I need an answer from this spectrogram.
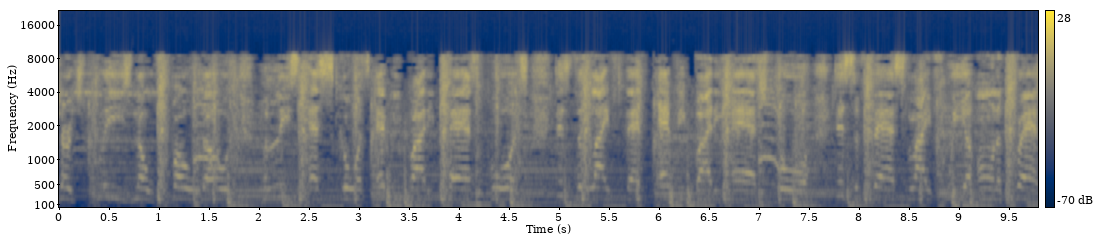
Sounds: music

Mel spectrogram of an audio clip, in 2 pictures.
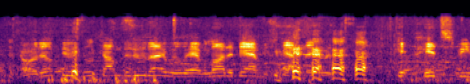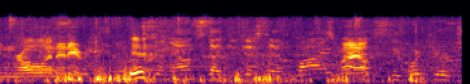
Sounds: speech

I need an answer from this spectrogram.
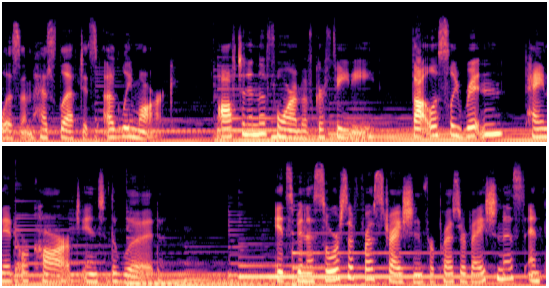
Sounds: music
speech

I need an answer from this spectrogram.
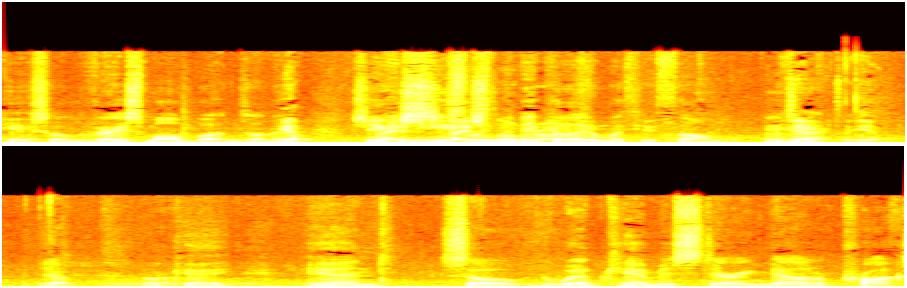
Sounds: speech

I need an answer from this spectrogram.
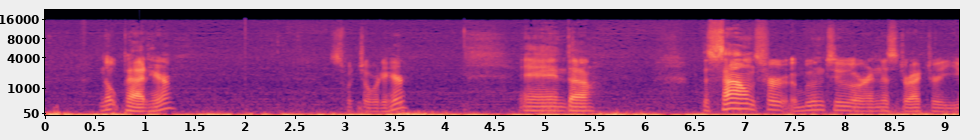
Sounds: speech

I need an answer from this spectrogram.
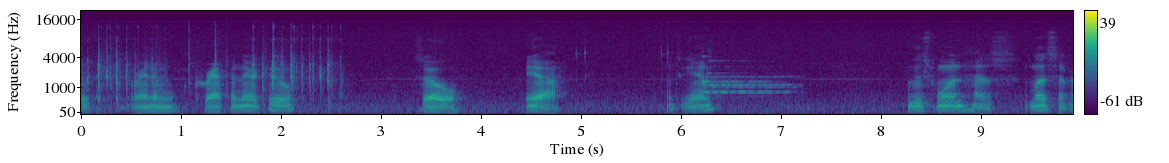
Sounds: typing

